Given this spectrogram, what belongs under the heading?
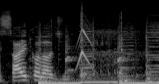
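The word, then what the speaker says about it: psychology: हैं पिसाई का लागी तो साइकोलॉजी नहीं साइकोलॉजी पी साइलेंट होता है तुम हो जा साइलेंट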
